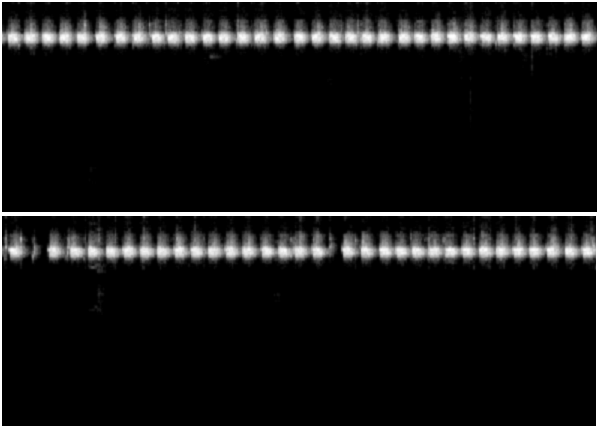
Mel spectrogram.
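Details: Real cricket sound used to tutor caged songbirds: a continuous run of shrill, high-pitched pulsed chirps, roughly two per second, briefly breaking off twice, over a faint low background hum.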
